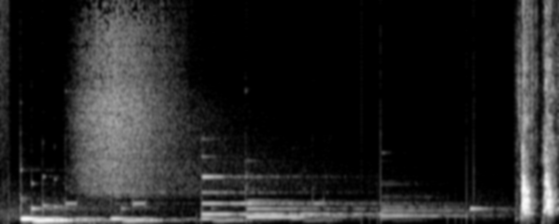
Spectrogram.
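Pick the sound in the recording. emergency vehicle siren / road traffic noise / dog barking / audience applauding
dog barking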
